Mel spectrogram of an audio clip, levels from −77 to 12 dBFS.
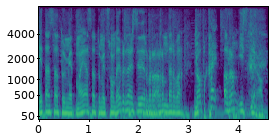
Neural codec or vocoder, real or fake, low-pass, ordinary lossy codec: none; real; none; none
